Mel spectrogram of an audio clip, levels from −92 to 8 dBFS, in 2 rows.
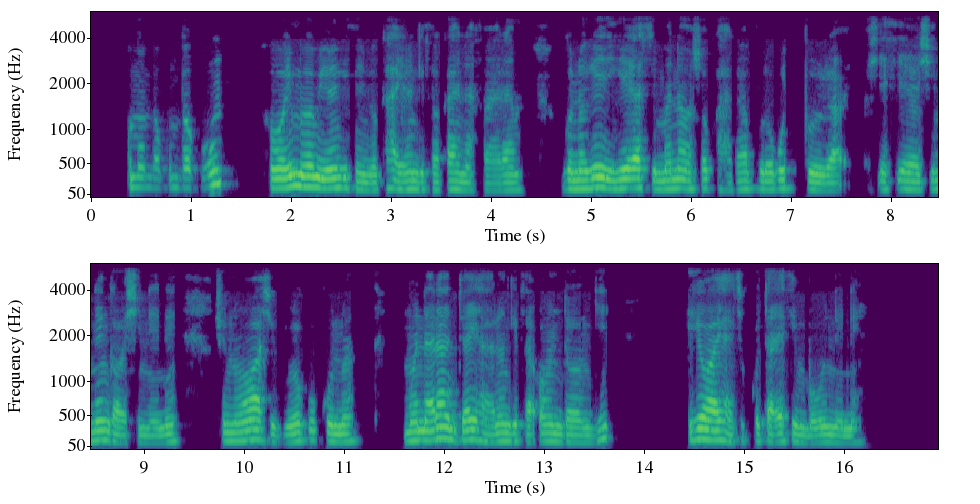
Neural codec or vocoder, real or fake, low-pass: none; real; 5.4 kHz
